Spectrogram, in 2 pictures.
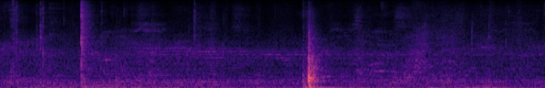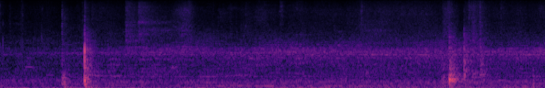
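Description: Objects knock sharply on a table now and then.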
